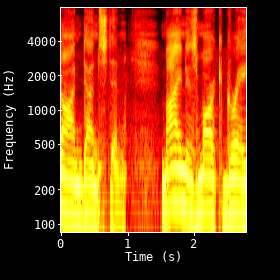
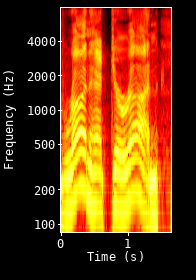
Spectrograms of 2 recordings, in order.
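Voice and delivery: put-on screaming voice, loud and urging; 3 semitones higher than usual. Retelling a triple where Harry yelled at the runner: imitating Harry screaming. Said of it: "Harry's screaming".

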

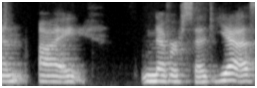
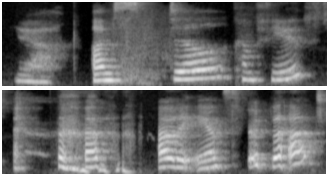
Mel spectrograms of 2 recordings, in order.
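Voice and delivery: chuckling through the words; 4 semitones higher than usual. Asked by the interviewer what beauty actually is, the guest answers, laughing while talking. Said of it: "I'm sorry, I'm laughing".

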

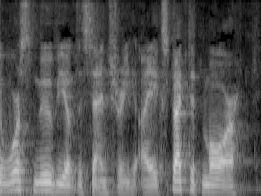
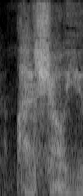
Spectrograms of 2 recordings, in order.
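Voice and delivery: tender, soft, sensual whisper, close to the ear; 8 semitones lower, 9 dB quieter than usual. Quoting Hammond's reply to Grant, imitating Hammond's sensual whisper. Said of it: "whispers kind of lo-, sensually and lovingly into his ear".

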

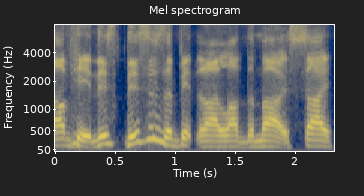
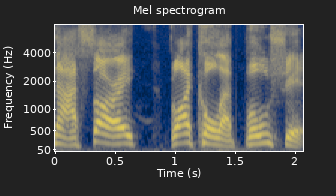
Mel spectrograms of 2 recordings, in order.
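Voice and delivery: put-on angry outburst, higher pitched; 5 semitones higher than usual. Retelling a contestant arguing while the referee moves on: imitating Guy blowing up. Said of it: "Guy's still blowing up about it".

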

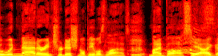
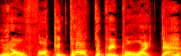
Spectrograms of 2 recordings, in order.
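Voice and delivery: raised, high-pitched mock shout; 9 semitones higher than usual. Retelling a fight at Bagel Boss, quoting a man pinning someone down: imitating someone yelling. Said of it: "And he's yelling in his ear".

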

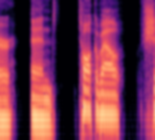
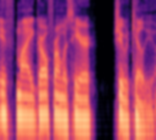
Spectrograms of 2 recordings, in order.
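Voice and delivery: ordinary delivery

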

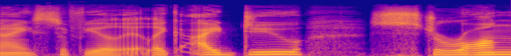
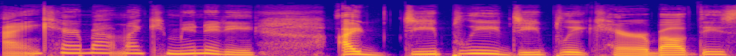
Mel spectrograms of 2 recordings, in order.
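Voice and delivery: cheesy, over-sincere, fake-earnest, gushing influencer voice; 4 semitones higher than usual. Mocking how an influencer would talk in a forced way, cheesy influencer impression. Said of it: "like an influencer being like".

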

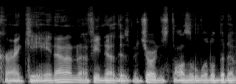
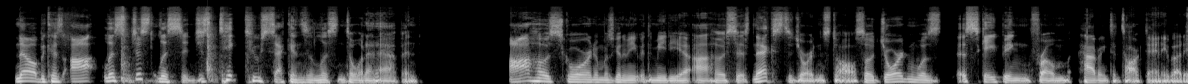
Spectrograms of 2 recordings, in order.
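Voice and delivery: normal talking voice

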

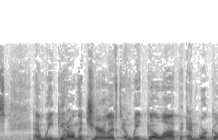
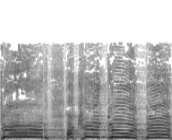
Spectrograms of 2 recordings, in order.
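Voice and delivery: frantic, panicked, very high and loud cry; 10 dB louder than usual. A father retells his oldest son freaking out while skiing: imitating a son freaking out. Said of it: "my oldest son is freaking out".

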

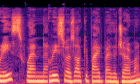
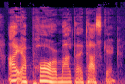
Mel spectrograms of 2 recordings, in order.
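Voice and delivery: very stern, strict put-on Greek accent; 4 semitones lower than usual. Retelling what she said on seeing you on your phone with your daughters, in a put-on very stern Greek accent. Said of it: "said in a very stern Greek accent".

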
